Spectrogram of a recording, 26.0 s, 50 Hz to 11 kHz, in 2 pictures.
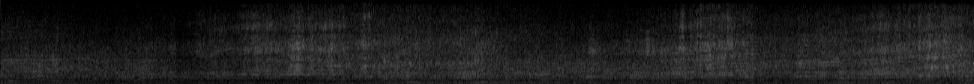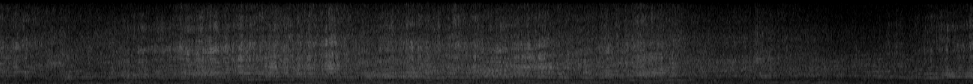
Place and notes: Silverstone Circuit, Towcester, UK - british motorcycle grand prix 2019 ... moto grand prix ... fp2 ...
british motorcycle grand prix 2019 ... moto grand prix ... free practice two ... maggotts ... lavalier mics clipped to bag ... background noise ...
23 August 2019, 14:10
